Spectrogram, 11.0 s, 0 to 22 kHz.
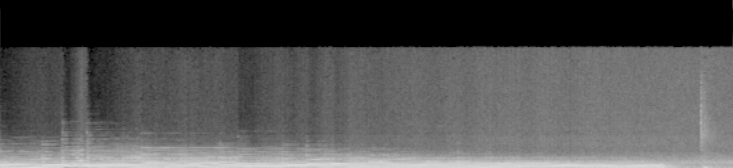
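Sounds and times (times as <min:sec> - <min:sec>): room hiss: 0:00.0 - 0:11.0
church organ chord: 0:01.2 - 0:10.3.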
